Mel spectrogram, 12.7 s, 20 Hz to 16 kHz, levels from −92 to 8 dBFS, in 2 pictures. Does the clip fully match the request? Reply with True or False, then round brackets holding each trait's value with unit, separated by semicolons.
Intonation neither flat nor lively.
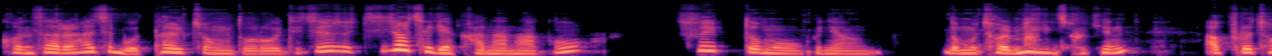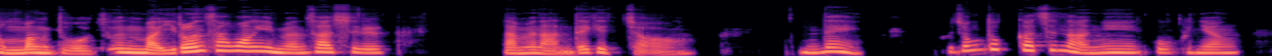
False (5.8 semitones)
